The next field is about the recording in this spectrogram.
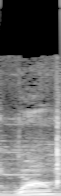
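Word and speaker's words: Werm: That was Worm, by the way. W-E-R-M. Don't know why, but it is spelled very funky.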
